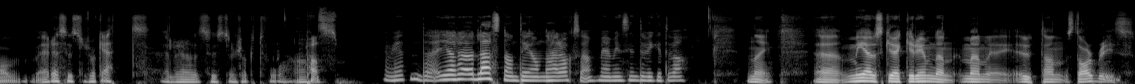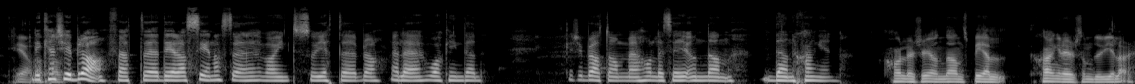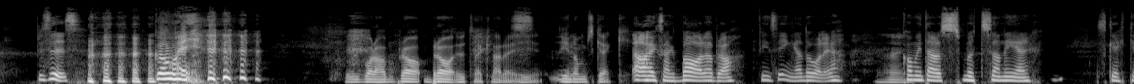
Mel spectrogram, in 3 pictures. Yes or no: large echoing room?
no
